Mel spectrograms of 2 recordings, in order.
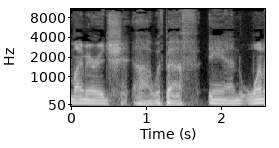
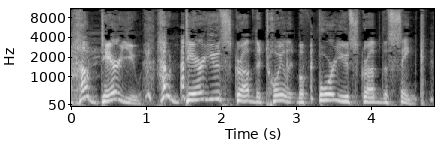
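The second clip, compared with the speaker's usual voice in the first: mock outrage; 9 semitones higher, slower than usual. Acted indignant spouse.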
